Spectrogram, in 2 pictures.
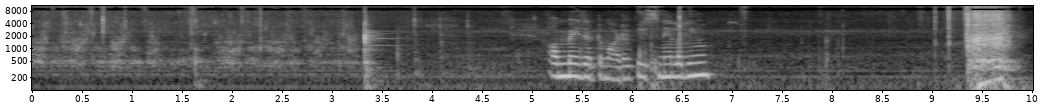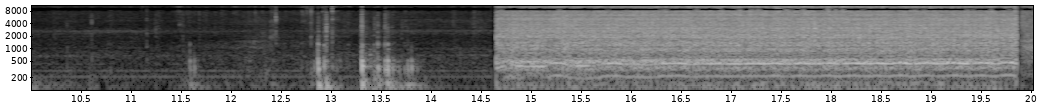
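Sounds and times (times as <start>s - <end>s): blender motor whining: 9.3s - 10.0s, 14.7s - 20.0s.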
